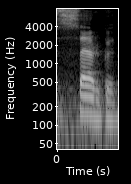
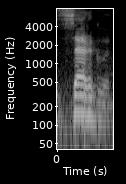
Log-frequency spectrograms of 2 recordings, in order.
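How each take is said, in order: First: The word begins with an S sound. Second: The word begins with a Z sound. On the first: The speaker calls it wrong. "It's not S, right? You do not pronounce it as" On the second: The speaker calls it right. "You pronounce it"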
